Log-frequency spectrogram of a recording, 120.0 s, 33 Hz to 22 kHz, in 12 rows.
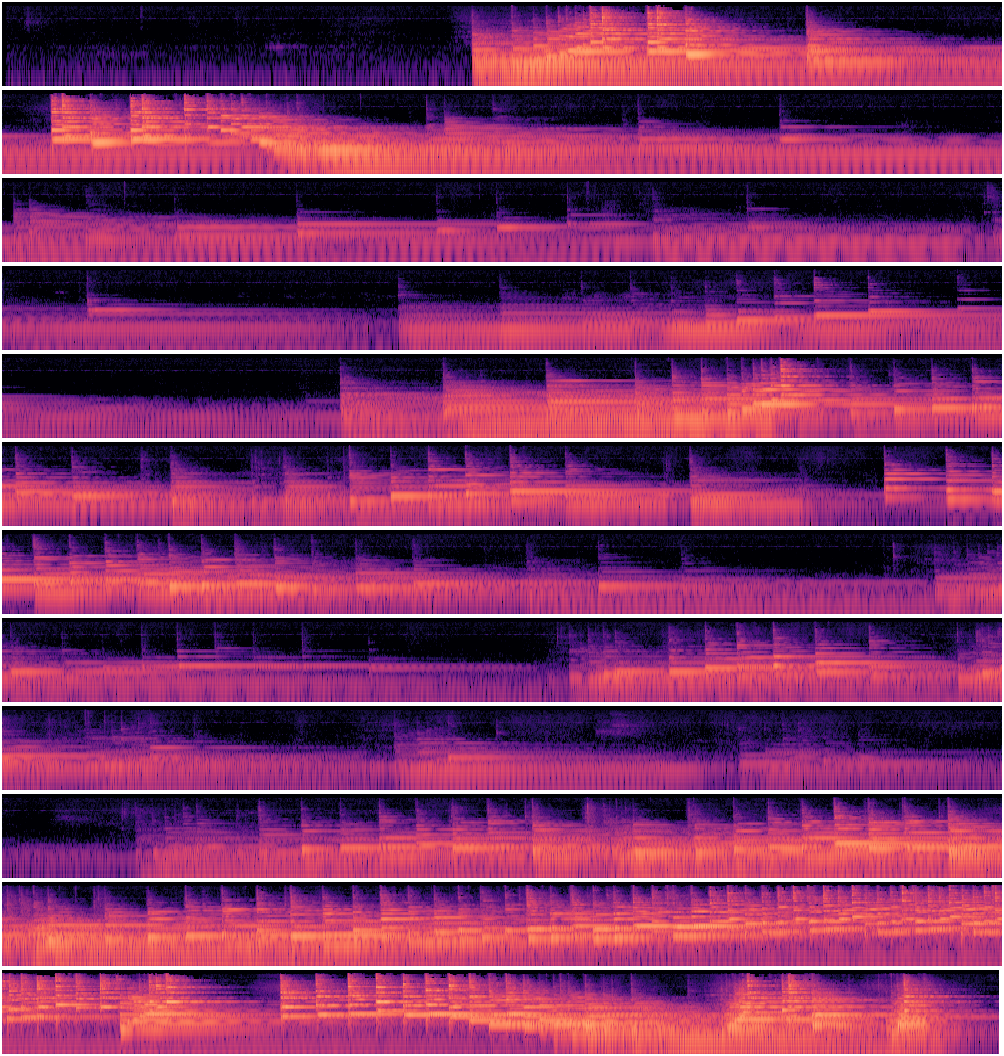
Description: Live at Thayer Hall June 2021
